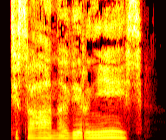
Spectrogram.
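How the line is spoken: Tender whisper. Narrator (Russian): ласково прошептал Зерит

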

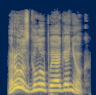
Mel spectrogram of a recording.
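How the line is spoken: Sighing. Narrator (Russian): вздохнул Ларс

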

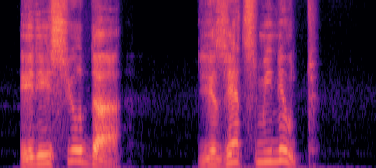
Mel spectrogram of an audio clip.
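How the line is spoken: Shouting. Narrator (German): brüllte

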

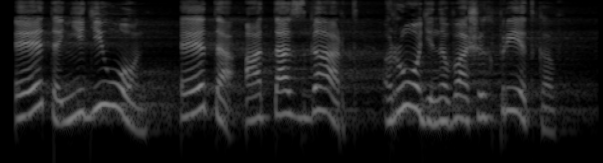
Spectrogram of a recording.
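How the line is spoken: Loud declaration. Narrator (Russian): Снова громко заявила я

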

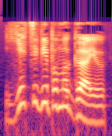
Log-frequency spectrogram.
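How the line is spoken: Giggling. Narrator (Russian): хихикнул Хамзи

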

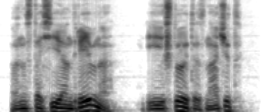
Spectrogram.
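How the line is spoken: Quiet composed question. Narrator (Russian): Быстро совладав с собой, тихо спросил безопасник

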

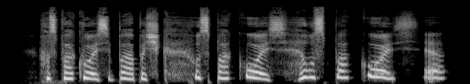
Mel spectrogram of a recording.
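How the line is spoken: Sobbing. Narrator (Russian): Фрэнни снова разрыдалась

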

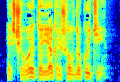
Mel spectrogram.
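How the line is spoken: Grumbling. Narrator (Russian): проворчал Айзек

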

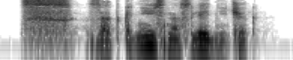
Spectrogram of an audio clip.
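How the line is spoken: Unkind hiss. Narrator (Russian): неласково прошипел кошак

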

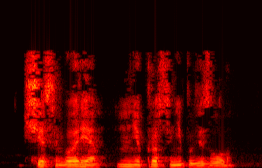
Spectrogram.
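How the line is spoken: Grumbling. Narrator (Russian): проворчал Бром

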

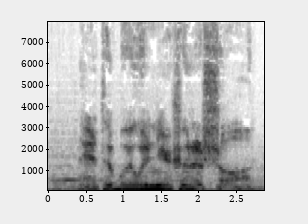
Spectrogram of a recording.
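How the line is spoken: Growling. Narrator (Russian): Прорычал Тейрн

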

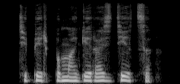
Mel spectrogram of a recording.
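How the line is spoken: Muttering. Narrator (Russian): пробормотал Сезар

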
